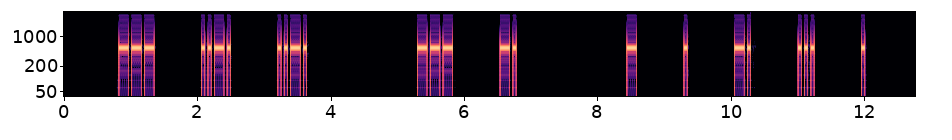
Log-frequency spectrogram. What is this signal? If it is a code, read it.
Morse code, heard as a keyed tone, about 25 wpm, spaced as for 10 wpm, 550 Hz. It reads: OFF ON TENSE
